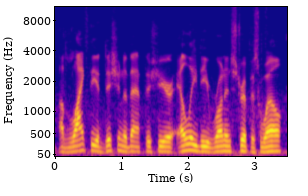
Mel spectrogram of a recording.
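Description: A man's voice: fairly low pitch, fairly even intonation, a little fast, background noise. A man in his forties giving an upbeat, jokey walkthrough tour of a travel trailer, recorded on a nearby camera inside and around the trailer. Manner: upbeat, jokey salesman patter. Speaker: RV reviewer.

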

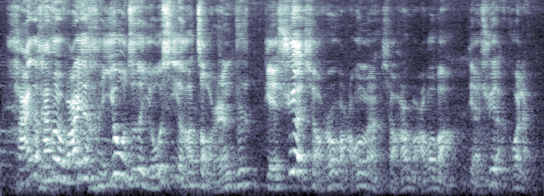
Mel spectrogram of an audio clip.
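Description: A man's voice: high-pitched, sing-song, quick pace, a bit bright. A man performing a stand-up comedy routine, addressing the room. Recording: echoey club, far from mic, faint noise.

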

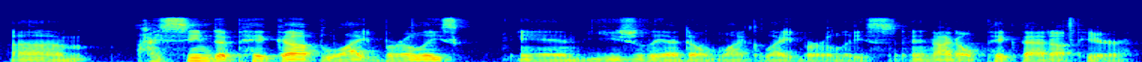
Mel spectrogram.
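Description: A man in his thirties giving a casual, unscripted review in a halting, musing way, often rephrasing himself, recorded at a desk in a home study. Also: lowish voice, steady tone, dull audio. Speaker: pipe tobacco reviewer.

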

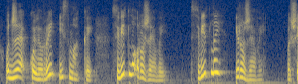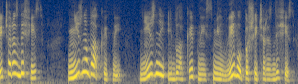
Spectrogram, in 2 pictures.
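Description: A woman teaching a spelling lesson, explaining rules clearly and speaking directly to the student. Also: a little high, mellow, lo-fi sound.

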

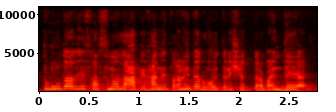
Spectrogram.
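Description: A woman's voice: steady tone, slight background noise, lightly acted. A woman with a Punjabi accent playing a nagging, scolding village mother in a family drama. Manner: scolding, complaining, quick and shrill. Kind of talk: amateur village drama acting.

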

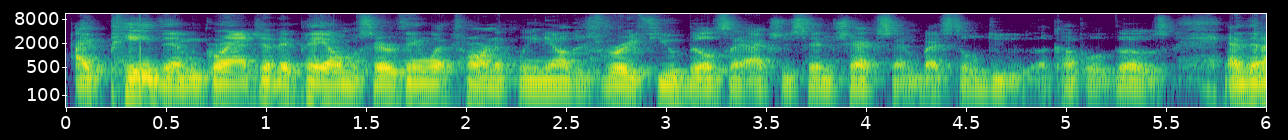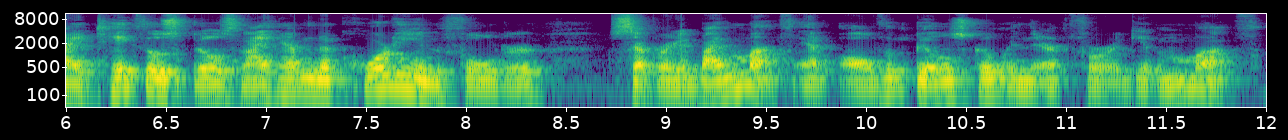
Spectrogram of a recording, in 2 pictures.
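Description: A man's voice: low voice, animated, fast, a little mellow, echoey room. A man co-hosting a podcast, giving folksy, repetitive advice in casual chat. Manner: folksy, advice-giving, repeats himself with restarts. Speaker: podcast co-host.

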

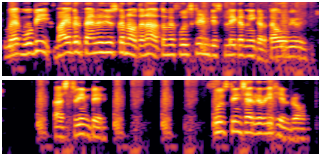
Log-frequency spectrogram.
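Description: A man's voice: sits high, brisk, pauses often, noisy background. A young man livestreaming a shooter game, chatting and joking with teammates, switching between casual talk and English slang. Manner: joking, teasing banter with teammates, mixing in English phrases. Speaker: livestreaming gamer. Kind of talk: casual live gameplay commentary. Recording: game gunfire loud under voice. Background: game gunshots and machine-gun fire.

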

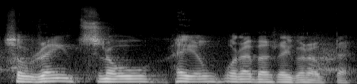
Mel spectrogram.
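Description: A man's voice: mid-range voice, slow pace, a little hiss or hum. An older man recounting past events vividly in an interview. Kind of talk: storytelling interview.

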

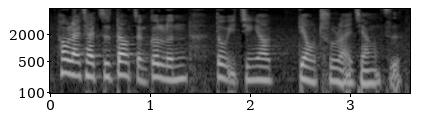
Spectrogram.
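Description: A woman with a Malaysian Mandarin accent, a Buddhist nun giving a dharma lecture, telling personal stories in a lively way with many chatty sentence-final particles. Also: medium pitch, a little fast. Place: monastery lecture hall.

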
